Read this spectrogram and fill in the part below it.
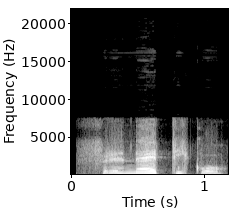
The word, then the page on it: Frenetico: patua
